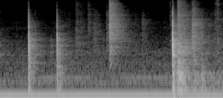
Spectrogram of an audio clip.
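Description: A nonstick frying pan knocking a few times against a granite countertop as a hand pats down food in it. The loudest knock comes about three and a half seconds in, followed by a short scrape. A steady low hum runs underneath.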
